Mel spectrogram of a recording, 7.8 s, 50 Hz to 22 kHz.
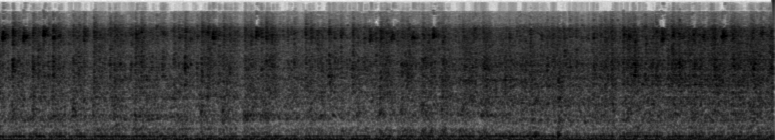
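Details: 2007 Harley-Davidson Ultra Classic with swapped-in used 103ci V-twin from a 2014 Dyna Street Bob (25k miles), OEM ECU tuned, about 30 miles since swap: loud, deep, lumpy idle with steady beat, no ticks or knocks; runs strong and even.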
